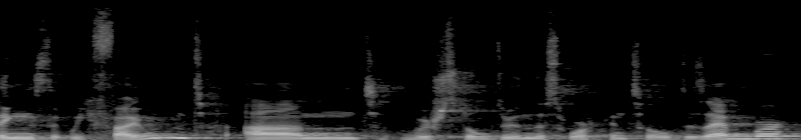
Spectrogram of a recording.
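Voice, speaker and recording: Speaking in a Scottish accent, a woman with a fairly low pitch goes at a fairly slow pace amid audible room echo. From Scotland. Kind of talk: conference presentation.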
